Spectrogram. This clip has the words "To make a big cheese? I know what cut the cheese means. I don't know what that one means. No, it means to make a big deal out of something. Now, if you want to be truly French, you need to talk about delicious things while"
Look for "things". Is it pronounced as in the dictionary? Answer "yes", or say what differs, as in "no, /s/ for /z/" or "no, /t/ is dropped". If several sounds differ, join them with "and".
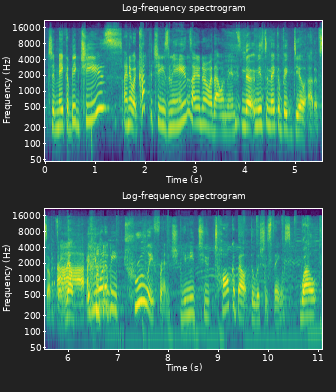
yes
